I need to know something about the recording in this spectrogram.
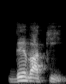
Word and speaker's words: देवकी: उसकी एक बीवी थी, जिस बीवी का नाम था देवाकी, या देवकी उसे कह सकते हैं, ये देवकी कह सकते हैं, ये देवाकी कह सकते हैं, ऐसी तरह प्रोनाउंसिएशन है, देवाकी या देवकी।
